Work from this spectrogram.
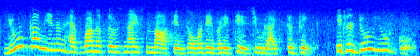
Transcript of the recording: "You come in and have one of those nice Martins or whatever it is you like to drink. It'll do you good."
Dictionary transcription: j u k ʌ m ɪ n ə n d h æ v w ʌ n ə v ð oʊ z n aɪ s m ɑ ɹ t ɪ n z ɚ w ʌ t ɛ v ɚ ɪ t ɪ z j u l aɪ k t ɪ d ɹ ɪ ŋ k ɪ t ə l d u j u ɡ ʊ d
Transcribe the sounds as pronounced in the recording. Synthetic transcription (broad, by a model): j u k ʌ m ɪ n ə n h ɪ v w ʌ n ə v ð oʊ z n aɪ s m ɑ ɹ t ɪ n z ɚ w ʌ t ɛ v ɚ ɪ t ɪ z j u l aɪ k t ɪ d ɹ ɪ ŋ k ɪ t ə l d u j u ɡ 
